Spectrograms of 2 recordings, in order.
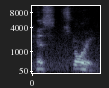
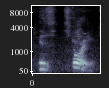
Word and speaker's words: HIStory: The album would be pronounced His Story. His Story. That's actually how it's pronounced.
